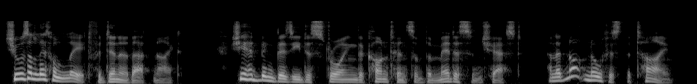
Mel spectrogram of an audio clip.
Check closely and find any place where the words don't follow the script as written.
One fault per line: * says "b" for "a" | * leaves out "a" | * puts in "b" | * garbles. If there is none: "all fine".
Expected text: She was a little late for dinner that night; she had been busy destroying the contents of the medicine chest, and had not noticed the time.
all fine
